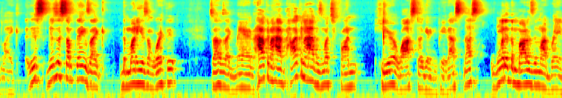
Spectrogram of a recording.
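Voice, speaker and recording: A young man spins a laid-back storytime monologue, heavy on "like" and "yo," giggling at his own tale. His voice has a bright, forward edge at an ordinary pitch. The room around him rings with noticeable echo. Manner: laid-back slangy talk, lots of "like" and "yo", laughing as he tells it. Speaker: vlogger telling a work story. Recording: roomy echo.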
